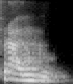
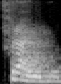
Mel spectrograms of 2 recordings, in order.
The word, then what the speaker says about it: frango: So you say o frango. O frango. There are two syllables to this. Frango. So the stress emphasis is on the frango.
